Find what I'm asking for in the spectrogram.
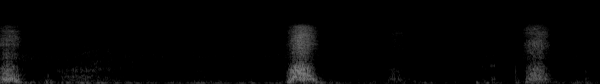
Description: my first time using chhinkni and i was nervous it wouldn’t work on me but it definitely worked a little too well lol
